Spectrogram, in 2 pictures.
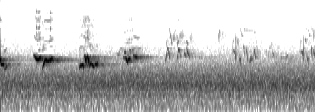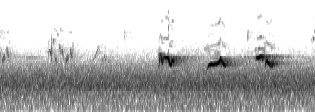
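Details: American robin singing two runs of three short, clear, slurred whistled phrases, about half a second apart, while foraging and collecting nest material, over a steady outdoor hiss with faint thin notes from another bird.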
